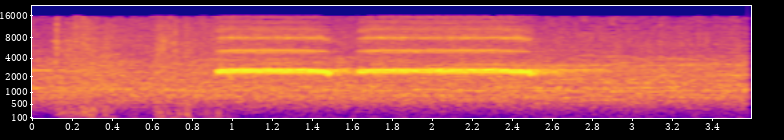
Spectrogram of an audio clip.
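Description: A referee's whistle blows two sharp blasts.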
